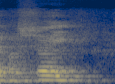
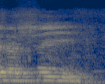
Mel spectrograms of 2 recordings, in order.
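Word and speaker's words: হ্রস্ব ই: এরপরের যে অক্ষর রস্বই, এই রস্বই বিভিন্ন জায়গায় উচ্চারণ আলাদা। যেমন কেউ বলে হস্যই, বা হয়তো অন্যভাবে বলে, কিন্তু এটা হস্যই না, এটা হচ্ছে রস্বই।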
